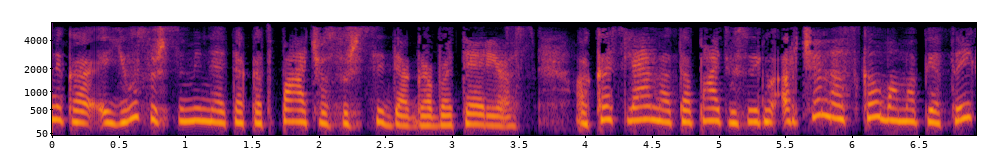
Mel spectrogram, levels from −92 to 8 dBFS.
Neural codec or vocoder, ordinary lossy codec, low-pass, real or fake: none; AAC, 24 kbps; 5.4 kHz; real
